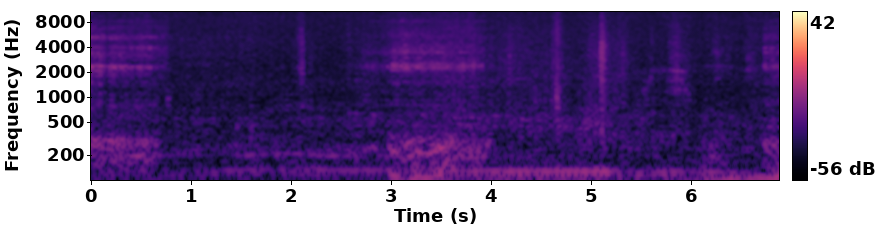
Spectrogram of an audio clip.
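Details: Man snoring loudly in his sleep: low continuous rumbling snore with a rough, fluttering quality under steady background noise; ordinary snoring.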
